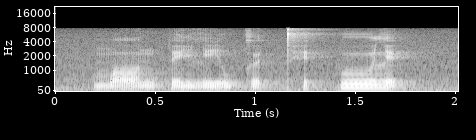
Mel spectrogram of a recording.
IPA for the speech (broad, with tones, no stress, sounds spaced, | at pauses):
m ɔː˨ n p e˨˩ j l iː˨˩ w k ɵ˨ t̚ t̪ʰ ɪ˥ k̚ p uː˥ l ɪ˨ k̚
